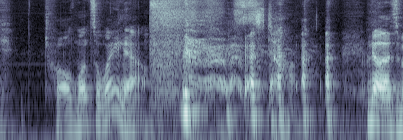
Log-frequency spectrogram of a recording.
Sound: laughing

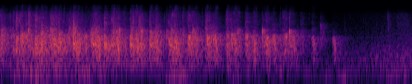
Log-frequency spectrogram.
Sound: applause

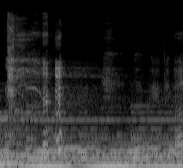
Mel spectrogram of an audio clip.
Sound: laughs

